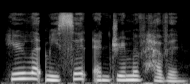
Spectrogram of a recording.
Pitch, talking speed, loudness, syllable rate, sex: 205 Hz, 250 wpm, -14 LUFS, 5.6 syllables/s, female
